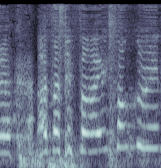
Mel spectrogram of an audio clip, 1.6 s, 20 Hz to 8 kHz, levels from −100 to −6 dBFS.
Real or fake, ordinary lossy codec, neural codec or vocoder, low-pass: fake; none; codec, 16 kHz, 1.1 kbps, Voila-Tokenizer; none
